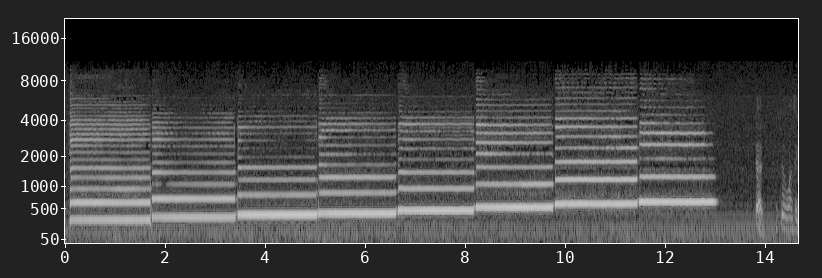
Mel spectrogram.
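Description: Saxophone playing a C major scale upward over one octave: eight held, evenly spaced notes of about a second and a half each, stepping up in pitch and stopping about 13 seconds in.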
